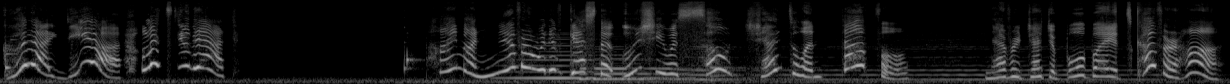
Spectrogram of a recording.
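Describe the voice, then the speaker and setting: Tiny fairy sidekick, very high squeaky voice, wildly animated, excitable, video game, music behind. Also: female voice, takes it slowly, heavily acted. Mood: eager, cheerful. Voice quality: squeaky, piping. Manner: speaks of self in third person. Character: small childlike floating fairy companion, excitable and chirpy. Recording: game dialogue under loud background music.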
